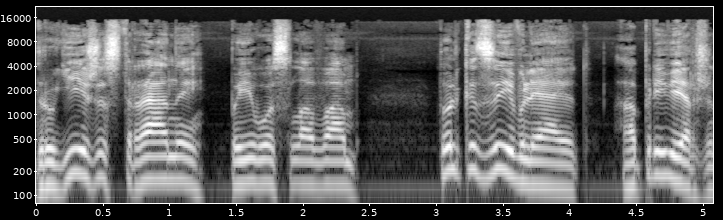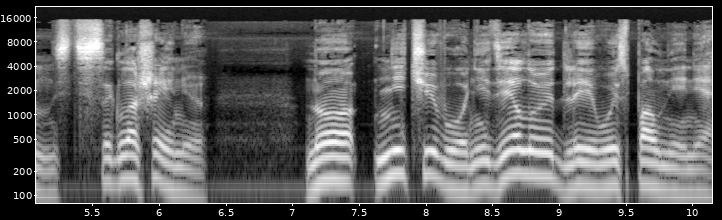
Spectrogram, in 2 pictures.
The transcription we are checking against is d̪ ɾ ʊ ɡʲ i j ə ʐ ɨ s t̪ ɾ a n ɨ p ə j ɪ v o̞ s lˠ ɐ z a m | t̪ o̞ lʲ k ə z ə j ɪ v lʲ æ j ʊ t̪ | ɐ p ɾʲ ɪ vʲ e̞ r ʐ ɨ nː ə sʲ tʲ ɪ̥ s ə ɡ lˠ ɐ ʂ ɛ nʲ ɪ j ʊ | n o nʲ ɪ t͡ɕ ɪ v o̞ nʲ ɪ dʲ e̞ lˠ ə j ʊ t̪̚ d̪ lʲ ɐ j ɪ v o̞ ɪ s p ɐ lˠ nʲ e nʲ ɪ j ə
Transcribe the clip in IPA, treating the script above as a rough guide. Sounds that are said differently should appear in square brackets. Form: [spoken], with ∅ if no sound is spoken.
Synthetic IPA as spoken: d̪ ɾ ʊ ɡʲ i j ə ʐ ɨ s t̪ ɾ a n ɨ p ə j ɪ v o̞ s lˠ ɐ [v] a m | t̪ o̞ lʲ k ə z ə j ɪ v lʲ æ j ʊ t̪ | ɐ p ɾʲ ɪ vʲ e̞ r ʐ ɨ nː ə sʲ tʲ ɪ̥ s ə ɡ lˠ ɐ ʂ ɛ nʲ ɪ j ʊ | n o nʲ ɪ t͡ɕ ɪ v o̞ nʲ ɪ dʲ e̞ lˠ ə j ʊ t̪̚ d̪ lʲ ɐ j ɪ v o̞ ɪ s p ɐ lˠ nʲ e nʲ ɪ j ə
